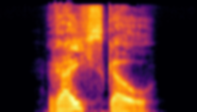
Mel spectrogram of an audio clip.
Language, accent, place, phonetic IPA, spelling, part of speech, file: German, Germany, Berlin, [ˈʁaɪ̯çsˌɡaʊ̯], Reichsgau, noun, De-Reichsgau.ogg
